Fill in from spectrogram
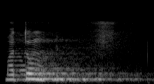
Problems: none marked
